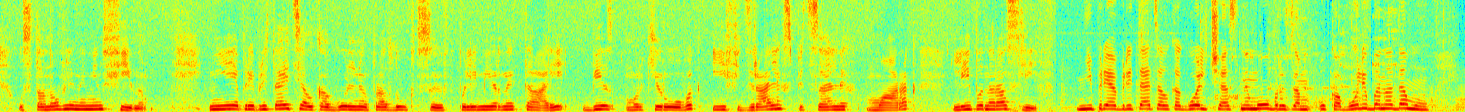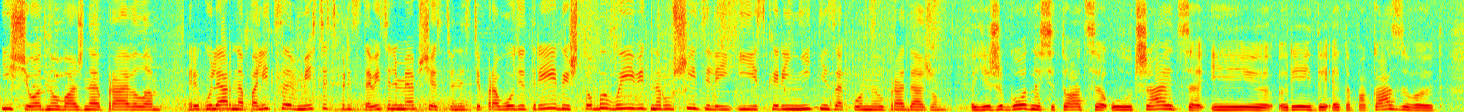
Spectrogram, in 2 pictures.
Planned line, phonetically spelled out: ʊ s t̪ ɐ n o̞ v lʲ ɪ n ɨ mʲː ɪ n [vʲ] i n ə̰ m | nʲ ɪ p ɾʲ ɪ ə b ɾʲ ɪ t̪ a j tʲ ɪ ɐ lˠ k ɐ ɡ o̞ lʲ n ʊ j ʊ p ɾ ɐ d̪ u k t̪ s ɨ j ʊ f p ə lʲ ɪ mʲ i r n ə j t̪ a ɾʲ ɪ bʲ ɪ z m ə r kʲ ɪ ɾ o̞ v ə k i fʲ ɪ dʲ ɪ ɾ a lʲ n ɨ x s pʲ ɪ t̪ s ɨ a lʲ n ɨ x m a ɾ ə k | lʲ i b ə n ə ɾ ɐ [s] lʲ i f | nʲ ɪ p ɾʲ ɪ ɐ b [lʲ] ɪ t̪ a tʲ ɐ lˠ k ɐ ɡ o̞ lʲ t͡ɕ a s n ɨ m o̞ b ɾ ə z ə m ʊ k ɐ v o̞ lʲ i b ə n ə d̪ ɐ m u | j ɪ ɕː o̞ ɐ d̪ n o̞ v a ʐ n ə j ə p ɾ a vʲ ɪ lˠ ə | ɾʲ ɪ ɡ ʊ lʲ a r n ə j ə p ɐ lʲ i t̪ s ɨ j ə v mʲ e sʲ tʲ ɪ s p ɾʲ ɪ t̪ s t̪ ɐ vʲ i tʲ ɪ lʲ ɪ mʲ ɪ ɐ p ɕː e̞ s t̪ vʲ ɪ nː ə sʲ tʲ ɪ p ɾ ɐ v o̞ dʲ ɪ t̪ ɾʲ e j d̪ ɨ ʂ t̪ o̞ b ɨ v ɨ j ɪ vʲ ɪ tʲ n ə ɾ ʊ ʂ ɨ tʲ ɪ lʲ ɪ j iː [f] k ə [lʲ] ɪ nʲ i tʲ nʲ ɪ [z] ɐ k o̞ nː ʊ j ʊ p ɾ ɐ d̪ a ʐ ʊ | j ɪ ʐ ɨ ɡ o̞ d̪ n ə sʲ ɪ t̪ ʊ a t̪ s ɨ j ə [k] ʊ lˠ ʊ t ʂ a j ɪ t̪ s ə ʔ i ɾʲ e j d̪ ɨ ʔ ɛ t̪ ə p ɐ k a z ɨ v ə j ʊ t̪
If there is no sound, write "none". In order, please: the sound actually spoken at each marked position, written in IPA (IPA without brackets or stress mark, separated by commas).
fʲ, s, ɾʲ, s, ɾʲ, z, ʔ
